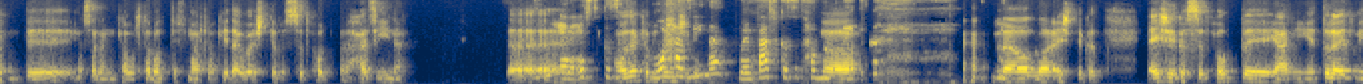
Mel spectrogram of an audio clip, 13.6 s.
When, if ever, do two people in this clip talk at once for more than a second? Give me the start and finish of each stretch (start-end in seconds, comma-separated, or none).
5.2-7.1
